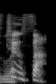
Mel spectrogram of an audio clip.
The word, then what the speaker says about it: Toussaint: So Miss Toussaint, Toussaint, is that how you pronounce it? It's Toussaint.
